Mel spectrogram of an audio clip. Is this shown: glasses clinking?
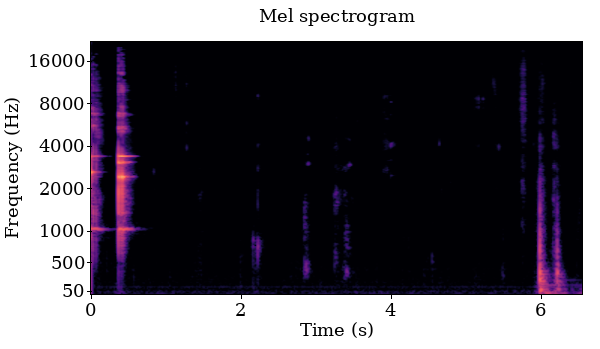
yes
